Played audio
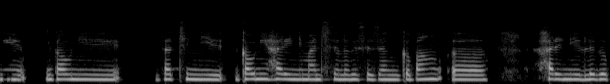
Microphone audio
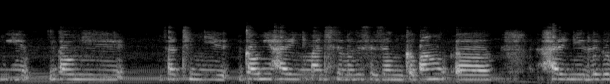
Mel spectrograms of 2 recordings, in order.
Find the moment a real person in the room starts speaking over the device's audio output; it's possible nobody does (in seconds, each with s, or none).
none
